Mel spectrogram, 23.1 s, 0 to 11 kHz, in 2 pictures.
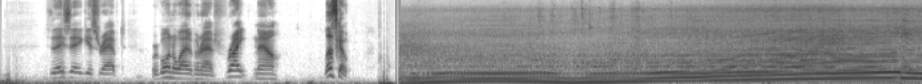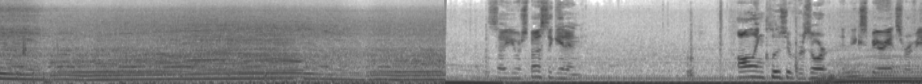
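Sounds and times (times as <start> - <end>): car engine accelerating through gears: 5.0 - 17.7, 19.8 - 23.0.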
